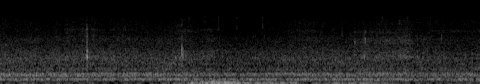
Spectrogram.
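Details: During a July 8, 2020 hive inspection, a honey bee nuc about a month old gives an even, buzzing drone. A low rumble of handling noise swells briefly midway.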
